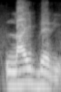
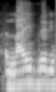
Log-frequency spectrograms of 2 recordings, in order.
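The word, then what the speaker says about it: library: definitely তারপর এখানে রয়েছে আমরা এটাকে আগে বলতাম লাইব্রেরি এটা লাইব্রেরি হবে না এটা হবে লাইব্রারি এটা হবে লাইব্রারি নেক্সট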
